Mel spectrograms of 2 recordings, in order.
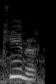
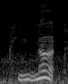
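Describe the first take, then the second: First: The stress is on the first syllable. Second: The stress is on the second syllable. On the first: The speaker calls it wrong. "It's not peanut" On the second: The speaker calls it right. "the emphasis on the second syllable"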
